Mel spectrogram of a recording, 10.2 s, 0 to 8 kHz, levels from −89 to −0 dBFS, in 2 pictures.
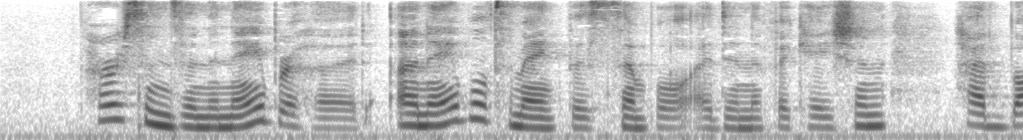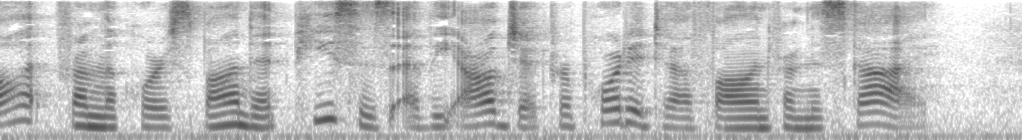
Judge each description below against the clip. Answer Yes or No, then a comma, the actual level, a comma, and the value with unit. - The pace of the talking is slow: No, average, 155 wpm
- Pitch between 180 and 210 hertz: Yes, high, 190 Hz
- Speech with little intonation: No, average, 3.7 semitones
